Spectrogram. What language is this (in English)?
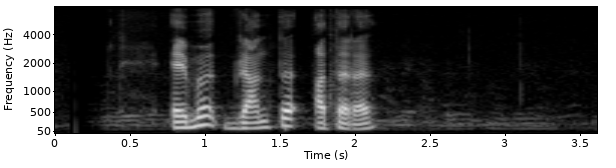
Sinhala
